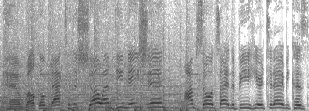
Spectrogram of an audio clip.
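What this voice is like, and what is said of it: Usual voice. Nothing is said of it.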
